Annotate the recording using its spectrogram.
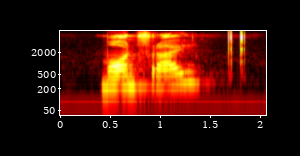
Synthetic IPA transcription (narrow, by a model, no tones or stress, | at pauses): mɑːnfraj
